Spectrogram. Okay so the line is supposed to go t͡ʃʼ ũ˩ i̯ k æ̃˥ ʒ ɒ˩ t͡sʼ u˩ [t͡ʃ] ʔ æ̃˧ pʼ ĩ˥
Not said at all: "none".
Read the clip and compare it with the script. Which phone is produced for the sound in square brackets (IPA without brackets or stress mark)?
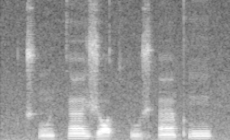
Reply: ʒ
